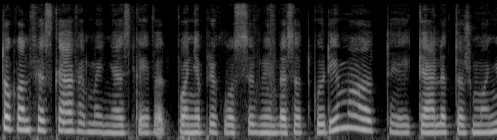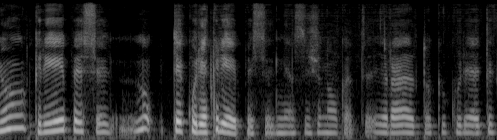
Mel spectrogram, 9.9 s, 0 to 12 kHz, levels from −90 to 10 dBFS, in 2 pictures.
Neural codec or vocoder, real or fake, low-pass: vocoder, 44.1 kHz, 128 mel bands, Pupu-Vocoder; fake; 10.8 kHz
